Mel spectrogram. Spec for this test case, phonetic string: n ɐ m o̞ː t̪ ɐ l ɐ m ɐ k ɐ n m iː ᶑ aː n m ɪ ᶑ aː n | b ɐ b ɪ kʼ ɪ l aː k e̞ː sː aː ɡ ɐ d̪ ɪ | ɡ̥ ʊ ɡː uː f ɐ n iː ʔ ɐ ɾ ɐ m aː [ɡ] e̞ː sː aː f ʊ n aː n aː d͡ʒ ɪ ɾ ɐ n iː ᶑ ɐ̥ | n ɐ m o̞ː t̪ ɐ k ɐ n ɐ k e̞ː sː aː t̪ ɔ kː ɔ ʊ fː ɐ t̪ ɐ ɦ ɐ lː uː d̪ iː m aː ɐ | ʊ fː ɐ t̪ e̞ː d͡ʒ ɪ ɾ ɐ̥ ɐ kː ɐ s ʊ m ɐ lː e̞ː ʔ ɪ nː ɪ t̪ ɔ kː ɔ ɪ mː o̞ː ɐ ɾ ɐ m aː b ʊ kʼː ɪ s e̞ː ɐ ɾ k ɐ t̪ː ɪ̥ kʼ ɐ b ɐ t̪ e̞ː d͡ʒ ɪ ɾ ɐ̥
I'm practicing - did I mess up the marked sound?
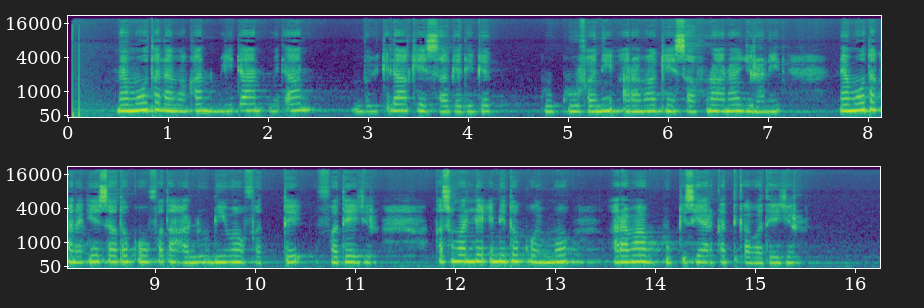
yes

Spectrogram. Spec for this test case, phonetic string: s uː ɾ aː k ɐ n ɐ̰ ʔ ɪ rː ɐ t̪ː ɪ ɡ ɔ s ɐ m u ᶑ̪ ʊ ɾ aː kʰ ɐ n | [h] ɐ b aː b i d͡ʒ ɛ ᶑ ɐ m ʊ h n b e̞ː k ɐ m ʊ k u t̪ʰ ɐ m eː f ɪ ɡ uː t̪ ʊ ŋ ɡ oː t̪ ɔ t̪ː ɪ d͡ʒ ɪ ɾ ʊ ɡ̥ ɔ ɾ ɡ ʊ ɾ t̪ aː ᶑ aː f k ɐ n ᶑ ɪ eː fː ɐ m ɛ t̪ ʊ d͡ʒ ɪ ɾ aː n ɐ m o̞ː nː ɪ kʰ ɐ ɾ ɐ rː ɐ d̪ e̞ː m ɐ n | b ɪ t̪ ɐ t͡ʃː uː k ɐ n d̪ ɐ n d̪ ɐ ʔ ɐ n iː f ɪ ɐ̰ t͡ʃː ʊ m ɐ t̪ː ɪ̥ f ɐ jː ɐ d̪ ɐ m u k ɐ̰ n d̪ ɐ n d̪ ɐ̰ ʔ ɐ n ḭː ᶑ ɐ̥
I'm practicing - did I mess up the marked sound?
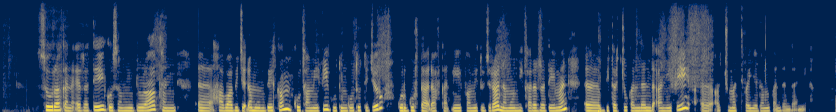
no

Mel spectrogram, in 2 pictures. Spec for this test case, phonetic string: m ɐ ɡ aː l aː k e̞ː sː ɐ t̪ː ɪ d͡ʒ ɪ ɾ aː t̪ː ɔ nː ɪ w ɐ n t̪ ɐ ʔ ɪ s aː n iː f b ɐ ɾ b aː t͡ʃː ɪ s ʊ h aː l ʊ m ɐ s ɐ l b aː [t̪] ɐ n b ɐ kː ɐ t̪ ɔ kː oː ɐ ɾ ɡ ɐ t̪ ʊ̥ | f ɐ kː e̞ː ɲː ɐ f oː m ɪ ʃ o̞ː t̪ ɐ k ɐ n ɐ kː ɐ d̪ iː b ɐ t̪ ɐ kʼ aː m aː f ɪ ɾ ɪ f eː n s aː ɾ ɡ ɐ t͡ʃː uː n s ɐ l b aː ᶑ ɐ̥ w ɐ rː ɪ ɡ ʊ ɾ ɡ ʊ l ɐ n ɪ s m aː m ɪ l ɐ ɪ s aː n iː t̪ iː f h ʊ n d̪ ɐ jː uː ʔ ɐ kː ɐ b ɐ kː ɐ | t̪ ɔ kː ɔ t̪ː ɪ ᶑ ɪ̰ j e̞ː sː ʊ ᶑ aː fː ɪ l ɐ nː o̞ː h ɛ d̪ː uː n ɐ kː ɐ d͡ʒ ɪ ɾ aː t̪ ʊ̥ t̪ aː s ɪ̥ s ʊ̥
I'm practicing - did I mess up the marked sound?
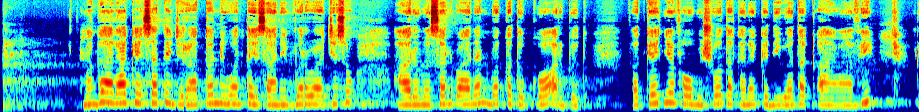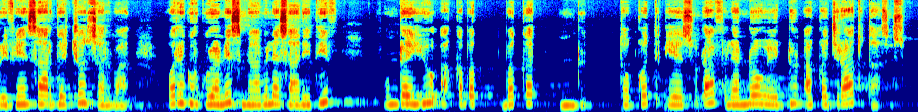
yes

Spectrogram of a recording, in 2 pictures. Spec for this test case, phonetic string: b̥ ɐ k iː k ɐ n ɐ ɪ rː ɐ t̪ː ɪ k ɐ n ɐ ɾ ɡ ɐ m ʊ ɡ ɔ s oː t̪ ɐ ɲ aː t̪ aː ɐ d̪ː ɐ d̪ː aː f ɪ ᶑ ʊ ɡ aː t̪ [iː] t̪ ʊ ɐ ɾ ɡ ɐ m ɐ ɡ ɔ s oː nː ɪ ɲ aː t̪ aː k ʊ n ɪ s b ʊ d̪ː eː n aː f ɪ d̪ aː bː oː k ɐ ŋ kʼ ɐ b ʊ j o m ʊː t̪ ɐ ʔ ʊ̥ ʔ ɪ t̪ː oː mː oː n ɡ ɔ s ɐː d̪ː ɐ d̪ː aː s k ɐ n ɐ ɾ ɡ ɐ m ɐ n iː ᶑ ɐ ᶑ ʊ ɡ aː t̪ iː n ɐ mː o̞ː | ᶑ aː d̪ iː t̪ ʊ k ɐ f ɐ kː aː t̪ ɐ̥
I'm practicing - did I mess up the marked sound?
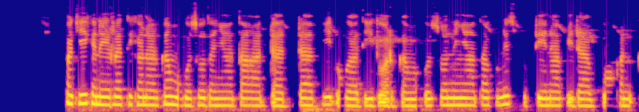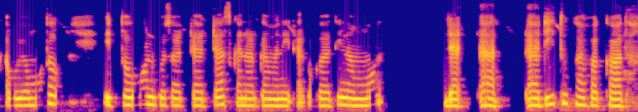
no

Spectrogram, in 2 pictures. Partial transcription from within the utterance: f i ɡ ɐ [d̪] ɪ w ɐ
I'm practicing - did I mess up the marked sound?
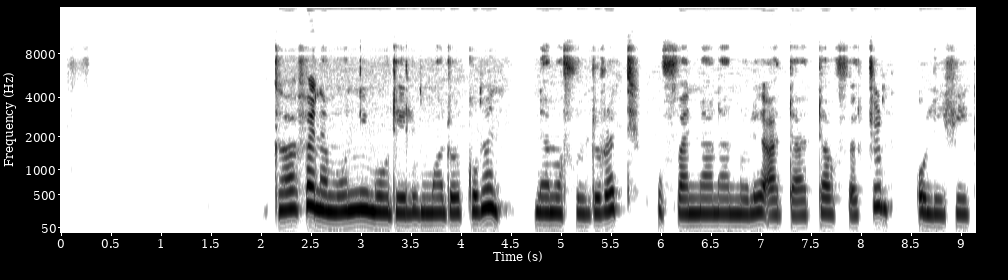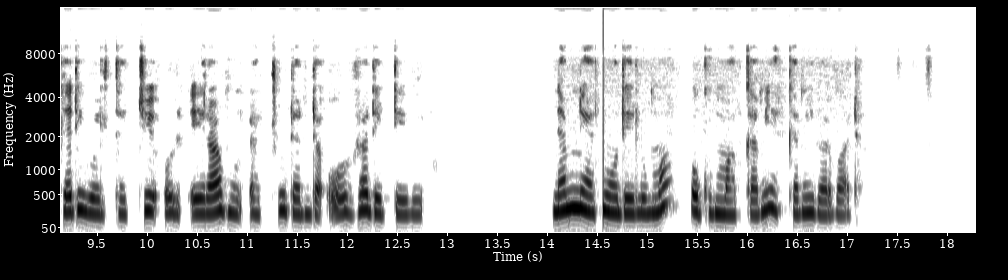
no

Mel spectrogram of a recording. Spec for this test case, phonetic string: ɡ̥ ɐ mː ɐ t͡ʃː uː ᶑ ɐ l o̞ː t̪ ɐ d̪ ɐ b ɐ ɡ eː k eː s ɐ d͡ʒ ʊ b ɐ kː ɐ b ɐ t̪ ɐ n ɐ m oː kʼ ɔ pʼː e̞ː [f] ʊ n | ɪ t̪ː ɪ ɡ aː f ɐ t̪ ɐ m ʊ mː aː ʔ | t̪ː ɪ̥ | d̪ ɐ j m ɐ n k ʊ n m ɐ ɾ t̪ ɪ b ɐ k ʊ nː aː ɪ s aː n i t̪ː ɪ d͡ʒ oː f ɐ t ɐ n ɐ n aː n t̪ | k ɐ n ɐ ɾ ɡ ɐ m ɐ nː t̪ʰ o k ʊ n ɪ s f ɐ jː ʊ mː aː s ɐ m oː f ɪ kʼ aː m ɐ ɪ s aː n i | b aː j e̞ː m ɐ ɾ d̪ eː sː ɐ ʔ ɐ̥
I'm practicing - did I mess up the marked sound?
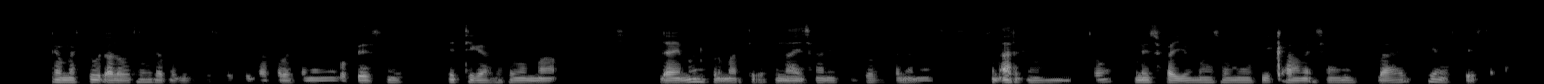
yes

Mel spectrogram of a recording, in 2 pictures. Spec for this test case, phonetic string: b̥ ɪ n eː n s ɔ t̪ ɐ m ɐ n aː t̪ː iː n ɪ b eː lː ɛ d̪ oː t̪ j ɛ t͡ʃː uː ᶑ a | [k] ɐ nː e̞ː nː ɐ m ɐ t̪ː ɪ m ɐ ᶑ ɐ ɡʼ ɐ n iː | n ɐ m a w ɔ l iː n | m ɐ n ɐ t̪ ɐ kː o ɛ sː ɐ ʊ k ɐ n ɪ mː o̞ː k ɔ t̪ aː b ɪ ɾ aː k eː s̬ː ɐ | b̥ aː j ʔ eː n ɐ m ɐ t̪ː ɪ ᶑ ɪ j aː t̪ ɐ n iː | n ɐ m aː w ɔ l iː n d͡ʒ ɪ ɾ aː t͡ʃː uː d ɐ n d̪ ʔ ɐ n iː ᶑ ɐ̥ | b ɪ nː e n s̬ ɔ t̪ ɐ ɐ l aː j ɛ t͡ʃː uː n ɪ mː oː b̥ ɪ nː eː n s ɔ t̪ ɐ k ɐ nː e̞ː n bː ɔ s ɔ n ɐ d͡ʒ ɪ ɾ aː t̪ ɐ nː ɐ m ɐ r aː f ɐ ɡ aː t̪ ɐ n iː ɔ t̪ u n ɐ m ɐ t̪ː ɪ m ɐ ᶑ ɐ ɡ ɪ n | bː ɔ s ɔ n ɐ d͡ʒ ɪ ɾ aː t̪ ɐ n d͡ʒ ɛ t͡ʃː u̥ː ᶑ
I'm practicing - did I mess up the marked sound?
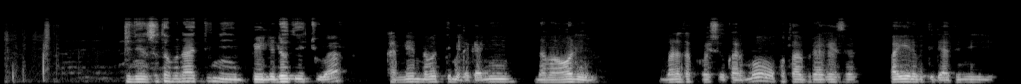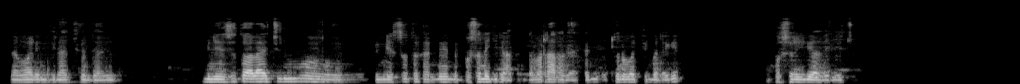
no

